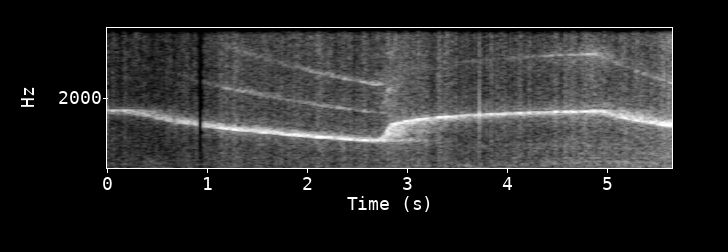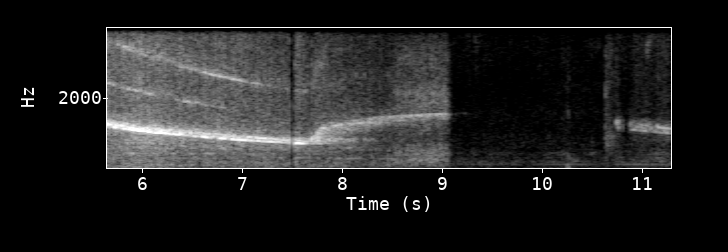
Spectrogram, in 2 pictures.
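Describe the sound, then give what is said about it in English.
An emergency vehicle siren wails outside on a major crosstown road, its pitch sweeping slowly up and down, fairly loud and steady for about nine seconds before cutting off abruptly into near silence. “I can hear sirens in the back.”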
